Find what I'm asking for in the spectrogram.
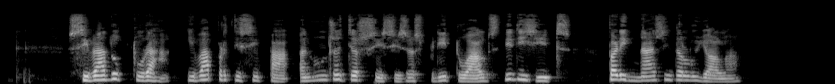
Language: Catalan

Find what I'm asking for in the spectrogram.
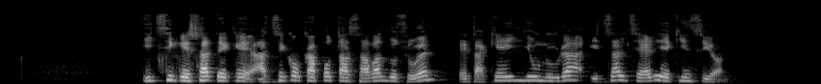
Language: Basque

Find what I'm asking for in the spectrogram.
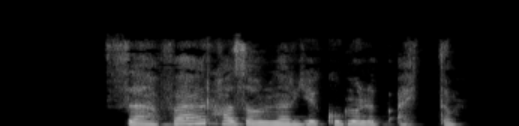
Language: Uzbek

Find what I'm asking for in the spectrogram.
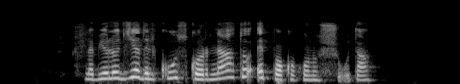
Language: Italian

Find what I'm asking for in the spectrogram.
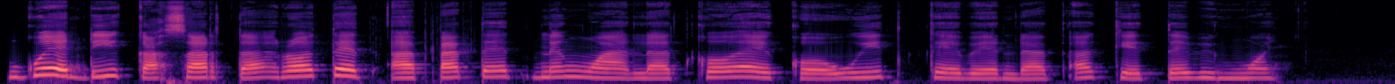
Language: Kalenjin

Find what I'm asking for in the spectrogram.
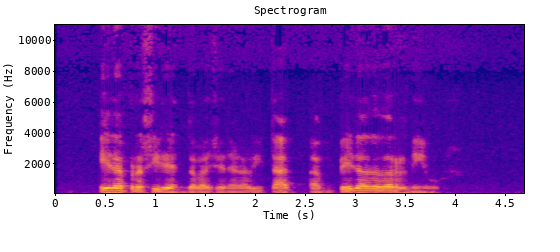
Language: Catalan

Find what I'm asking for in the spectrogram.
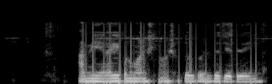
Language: Bangla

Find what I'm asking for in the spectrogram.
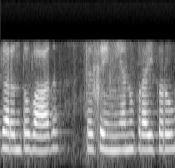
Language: Punjabi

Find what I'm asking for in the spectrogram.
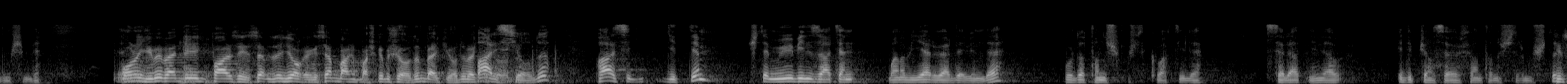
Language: Turkish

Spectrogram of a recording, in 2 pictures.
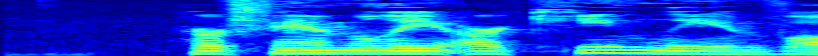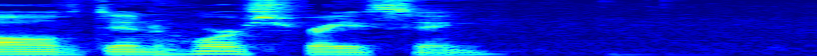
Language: English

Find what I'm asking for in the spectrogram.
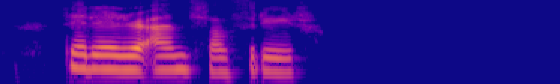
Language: Icelandic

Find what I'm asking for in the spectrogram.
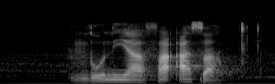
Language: Venda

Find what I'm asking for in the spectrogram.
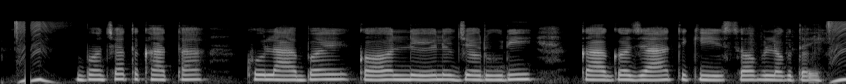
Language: Maithili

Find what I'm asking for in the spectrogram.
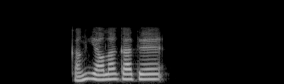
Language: Cantonese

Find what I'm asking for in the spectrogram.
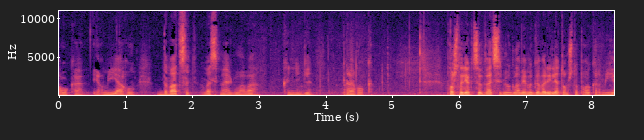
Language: Russian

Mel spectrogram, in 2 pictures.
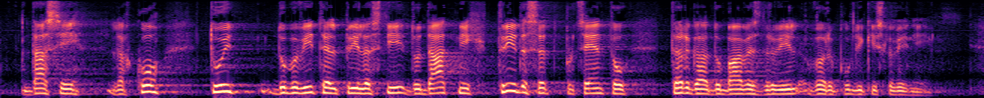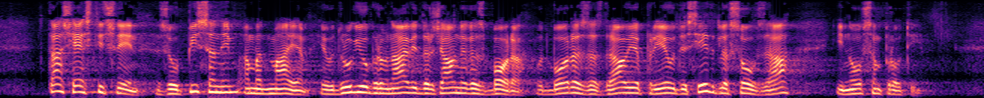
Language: Slovenian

